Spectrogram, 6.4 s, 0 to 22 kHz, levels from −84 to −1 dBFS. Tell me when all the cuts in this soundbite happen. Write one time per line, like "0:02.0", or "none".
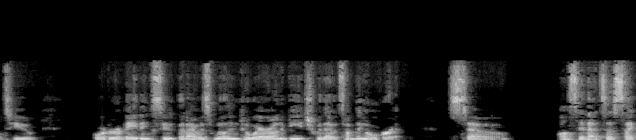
none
